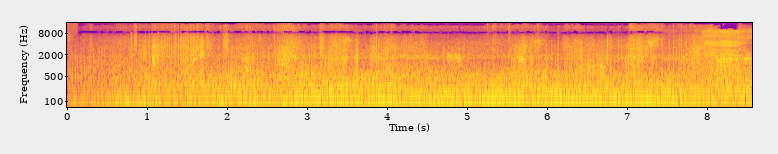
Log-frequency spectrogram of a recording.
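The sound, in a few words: wind blast from an avalanche in a valley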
